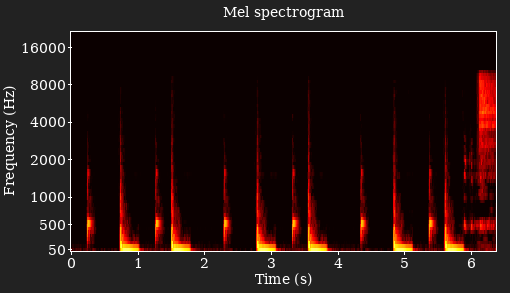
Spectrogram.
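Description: Sparse electronic drum beat: deep kick-drum thumps alternating with short hollow pops, about two hits a second with gaps of silence between them.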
